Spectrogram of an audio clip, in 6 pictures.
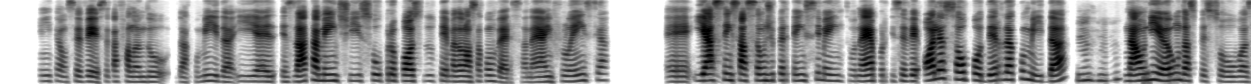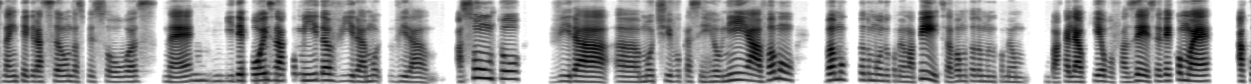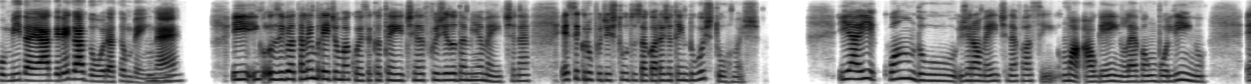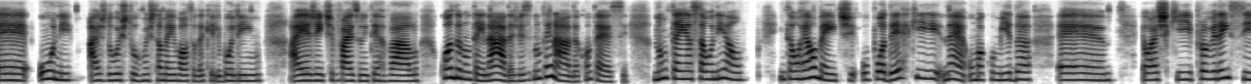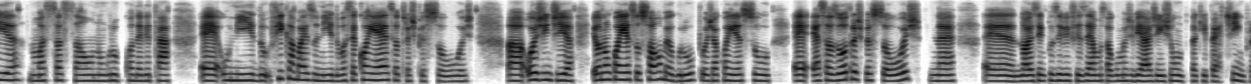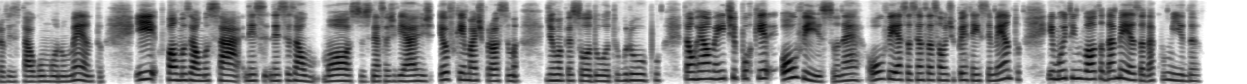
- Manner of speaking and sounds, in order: other background noise; tapping
- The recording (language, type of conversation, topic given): Portuguese, podcast, Como a comida influencia a sensação de pertencimento?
